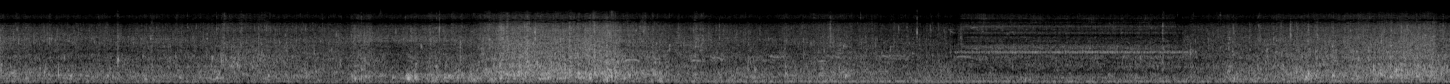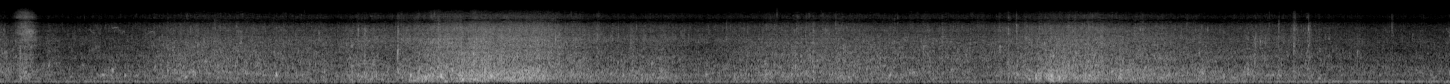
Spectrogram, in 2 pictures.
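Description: Waves washing against the shore, swelling in surges every several seconds over a steady low hum. About ten seconds in comes a brief high tone lasting about two seconds.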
